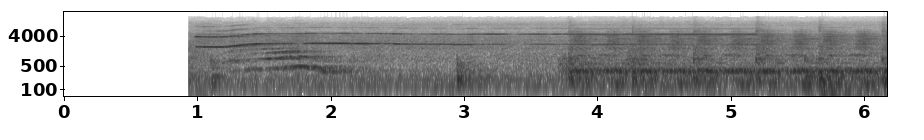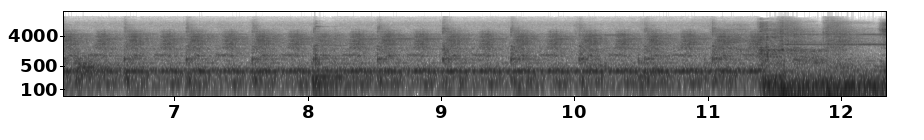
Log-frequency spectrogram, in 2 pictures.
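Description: Analog synthesizer intro, a Korg MS-20, starting after about a second of silence: tones glide up and hold, with short warbling blips, then a steady low drone sets in under a quick, even ticking pulse. Near the end the full band comes in with loud drums.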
